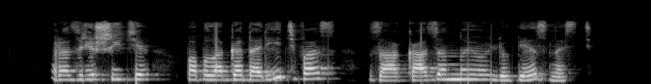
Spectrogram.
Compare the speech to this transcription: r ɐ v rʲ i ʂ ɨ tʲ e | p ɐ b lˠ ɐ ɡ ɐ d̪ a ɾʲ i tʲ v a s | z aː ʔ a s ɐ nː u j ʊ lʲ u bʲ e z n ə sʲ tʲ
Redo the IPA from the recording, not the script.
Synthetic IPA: r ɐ z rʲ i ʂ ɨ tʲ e | p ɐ b lˠ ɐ ɡ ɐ d̪ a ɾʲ i tʲ v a s | z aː k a z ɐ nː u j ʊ lʲ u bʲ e z n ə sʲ tʲ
